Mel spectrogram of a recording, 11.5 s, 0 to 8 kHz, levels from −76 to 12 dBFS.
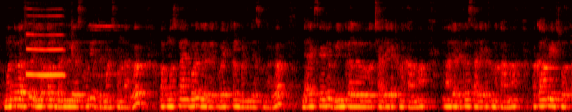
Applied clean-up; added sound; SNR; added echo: none; Wind instrument, woodwind instrument; 1 dB; reverberation time 0.6 s.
